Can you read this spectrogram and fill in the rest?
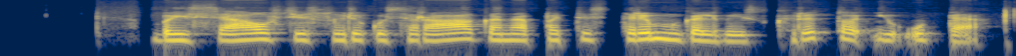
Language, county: Lithuanian, Kaunas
